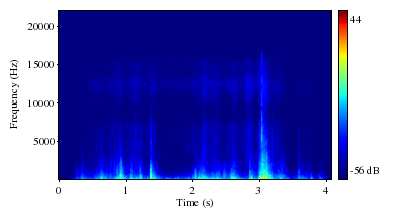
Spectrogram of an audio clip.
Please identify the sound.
Fabric being shaken and rustled
fabric, rustle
